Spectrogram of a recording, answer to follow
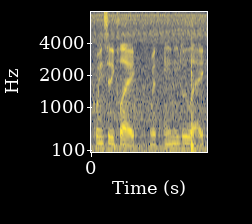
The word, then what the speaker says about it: Boullé: hanging out at Queen City clay with Amy Boule how do you is that the right way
